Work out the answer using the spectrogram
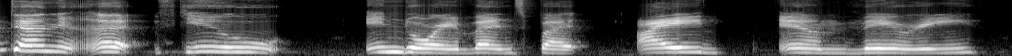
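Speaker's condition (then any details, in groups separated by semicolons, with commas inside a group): Friedreich's ataxia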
